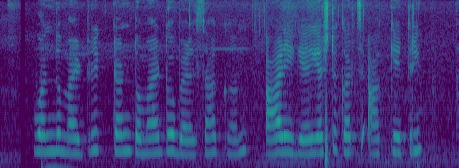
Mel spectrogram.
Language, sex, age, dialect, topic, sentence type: Kannada, female, 18-24, Dharwad Kannada, agriculture, question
